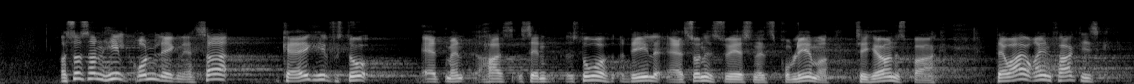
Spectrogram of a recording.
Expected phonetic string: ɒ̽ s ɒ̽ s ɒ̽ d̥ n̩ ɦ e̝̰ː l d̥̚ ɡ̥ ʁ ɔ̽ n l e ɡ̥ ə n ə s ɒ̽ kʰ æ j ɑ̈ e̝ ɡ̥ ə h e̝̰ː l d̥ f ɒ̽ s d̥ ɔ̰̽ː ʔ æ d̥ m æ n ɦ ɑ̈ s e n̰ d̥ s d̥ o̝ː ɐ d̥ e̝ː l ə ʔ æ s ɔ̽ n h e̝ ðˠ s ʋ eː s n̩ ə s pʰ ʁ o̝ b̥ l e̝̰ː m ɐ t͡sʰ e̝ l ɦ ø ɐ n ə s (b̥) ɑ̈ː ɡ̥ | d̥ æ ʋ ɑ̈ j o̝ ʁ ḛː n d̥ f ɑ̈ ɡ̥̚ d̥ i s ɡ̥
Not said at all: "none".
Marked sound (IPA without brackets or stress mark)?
b̥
